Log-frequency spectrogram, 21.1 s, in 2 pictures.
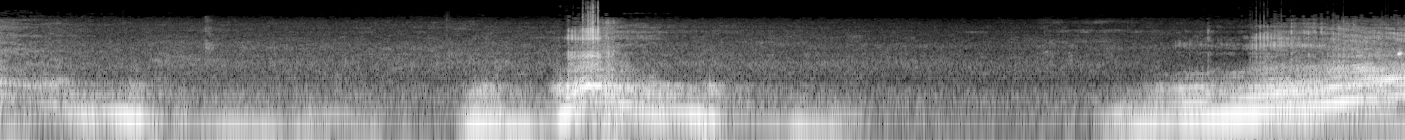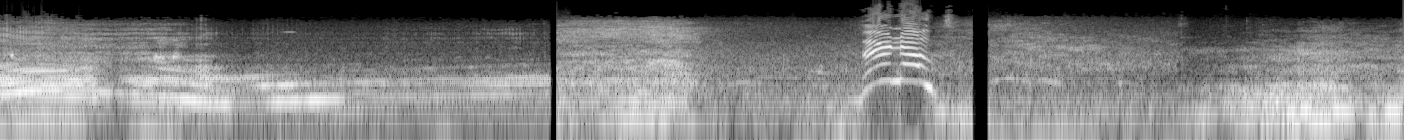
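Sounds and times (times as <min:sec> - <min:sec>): car engine revving: 0:00.0 - 0:02.7, 0:03.3 - 0:06.5, 0:08.3 - 0:16.2, 0:18.0 - 0:21.0.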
